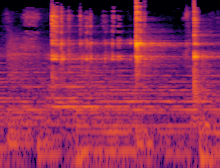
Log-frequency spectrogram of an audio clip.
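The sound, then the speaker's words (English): Three sharp glass clinks ring out about a second apart as a cup of beer is slammed down, over a soft low background hum. No one speaks. “Cheers, mate. Slam down a cup of beer.”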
